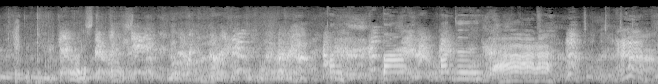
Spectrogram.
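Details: Shiba Inu puppies playing noisily outdoors: high, wavering whimpers and short yelping whines rise and fall in bursts, clearest near the end, over steady people's chatter and talking throughout.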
